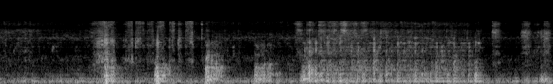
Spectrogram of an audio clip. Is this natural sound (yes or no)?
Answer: no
